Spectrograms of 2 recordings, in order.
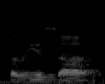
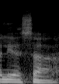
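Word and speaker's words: balīyasā: Just so people know, because on the Baliyasa, the I is actually a long I. Yeah. So Baliyasa.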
